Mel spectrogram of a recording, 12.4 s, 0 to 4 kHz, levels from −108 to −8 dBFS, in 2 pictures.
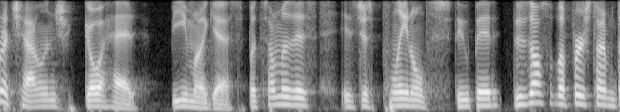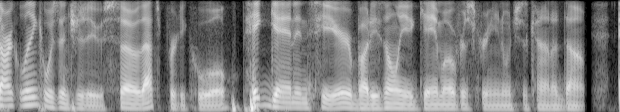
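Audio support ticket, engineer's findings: No faults found in the clip. The call path behaves as a narrowband telephone codec would, with nothing above 4 kHz, which fits G.711 mu-law at 64 kbps.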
